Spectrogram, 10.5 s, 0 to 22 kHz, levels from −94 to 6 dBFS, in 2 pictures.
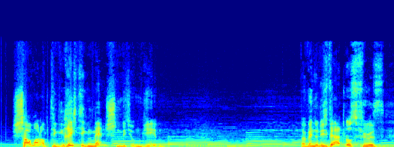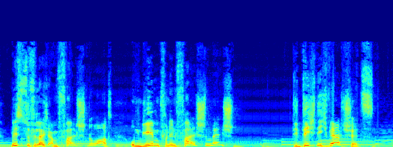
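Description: From 6.3 s to 9.51 s a hard, raspy buzz sits about 30 dB below the sound, steady and full of harmonics over a 217 Hz fundamental. This is GSM phone buzz: a nearby 2G phone on a call transmits bursts at 217 per second, which the audio circuitry rectifies into the audible signal.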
